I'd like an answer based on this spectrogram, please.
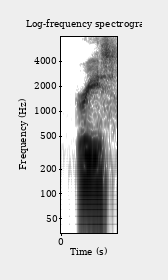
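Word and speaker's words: Gris: by Spanish developers so I was told it was pronounced grease like grease if you can roll the R if you can these yeah grease what it is if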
